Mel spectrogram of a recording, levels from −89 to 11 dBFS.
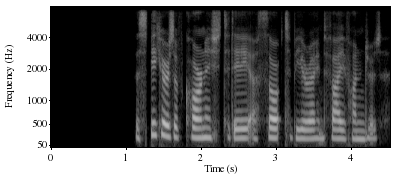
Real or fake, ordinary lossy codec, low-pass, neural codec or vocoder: fake; none; 7.2 kHz; codec, 16 kHz, 0.8 kbps, ZipCodec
